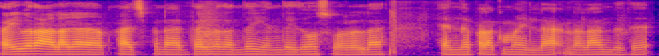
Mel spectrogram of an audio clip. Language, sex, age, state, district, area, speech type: Tamil, male, 45-60, Tamil Nadu, Mayiladuthurai, urban, spontaneous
